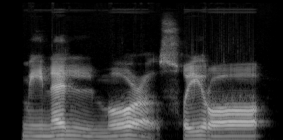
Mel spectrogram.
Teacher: صاد اور را دونوں ہیوی ہیں، ان کو موٹا پڑھیں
